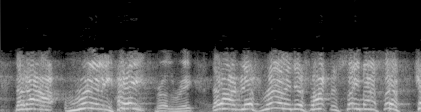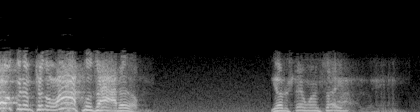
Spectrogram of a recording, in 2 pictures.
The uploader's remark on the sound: Preached at prayer Baptist Church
